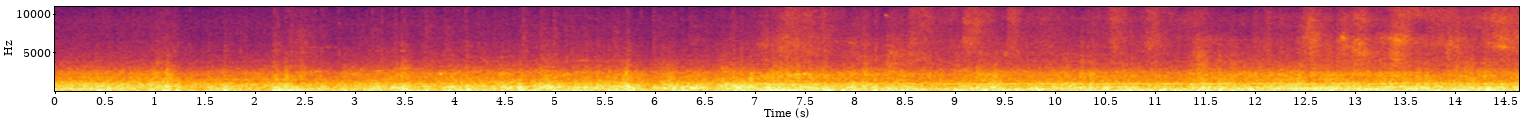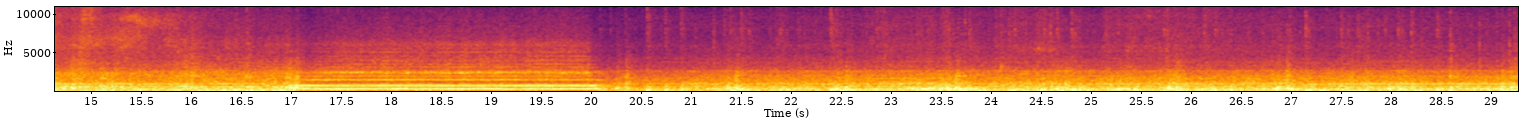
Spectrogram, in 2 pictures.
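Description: Running noise inside the cab of a 211 series electric train, with wheels clicking over rail joints, while a freight train clatters past on the next track. About 17 seconds in, a train horn sounds one steady multi-note chord for about three seconds.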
